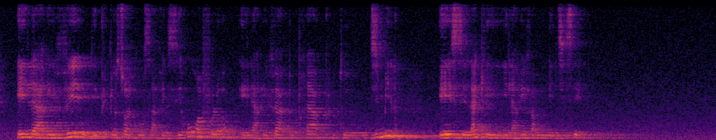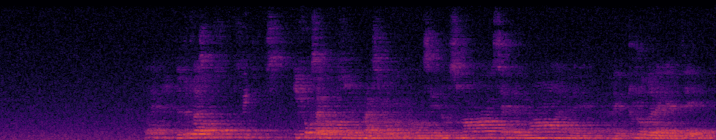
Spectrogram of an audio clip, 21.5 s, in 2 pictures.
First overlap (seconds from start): none

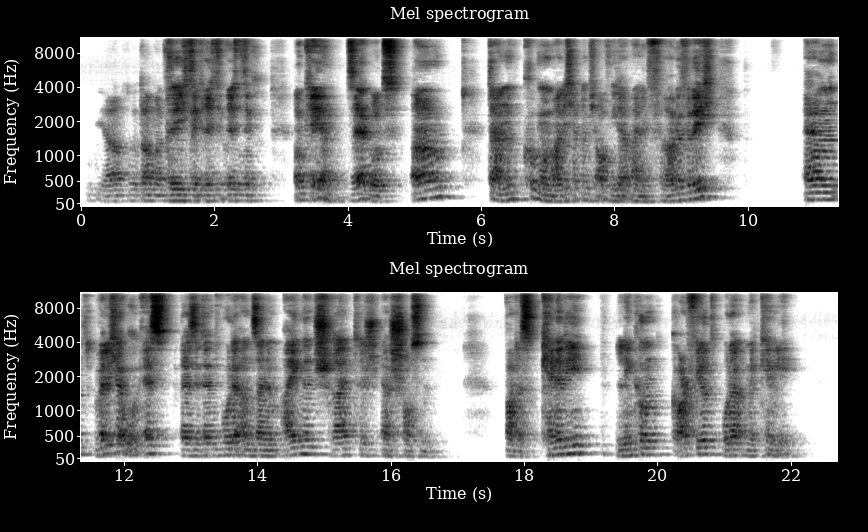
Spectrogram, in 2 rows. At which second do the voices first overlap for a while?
1 s

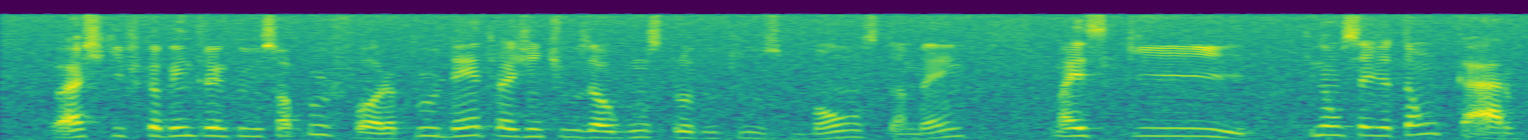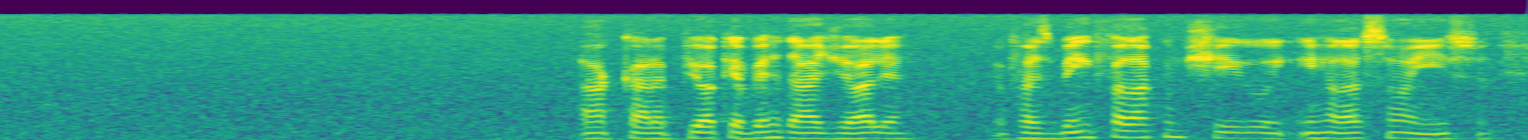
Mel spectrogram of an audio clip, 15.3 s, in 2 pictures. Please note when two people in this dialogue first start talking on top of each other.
none

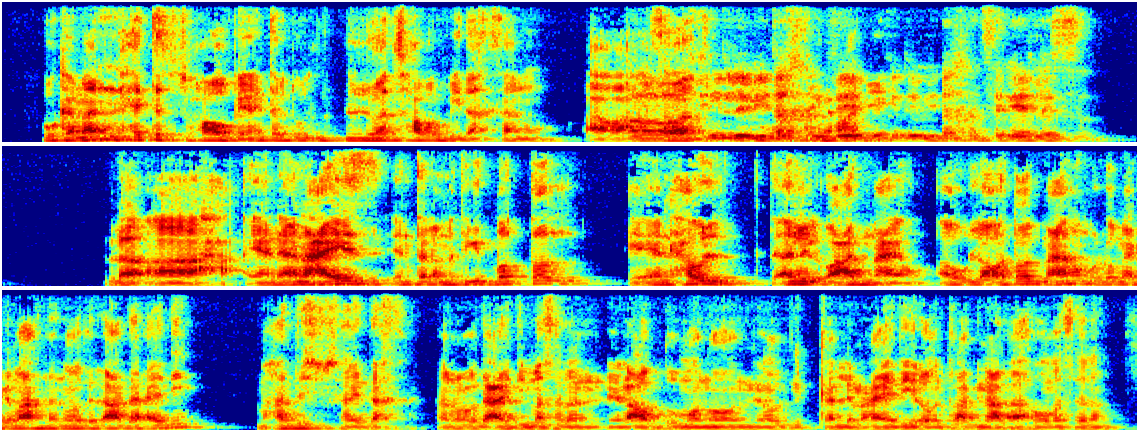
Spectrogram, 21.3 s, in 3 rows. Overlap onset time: 4 s

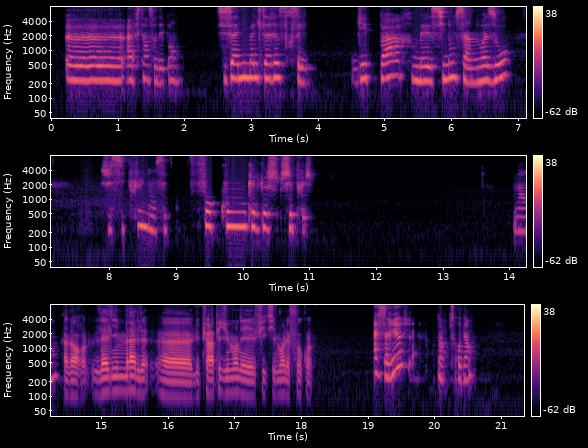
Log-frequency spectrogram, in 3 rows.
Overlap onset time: none

